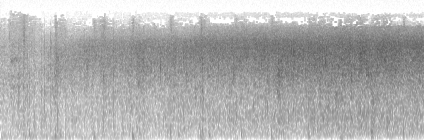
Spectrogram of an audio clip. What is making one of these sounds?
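Footsteps creak on wooden stairs.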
